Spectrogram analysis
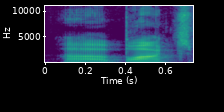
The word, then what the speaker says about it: Blanqui: even have more fun, Blanc's men show up, and I'm calling him Blanc. His real name is it's General Blanqui. It's Blanque, but just I can't pronounce it for the life of me.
